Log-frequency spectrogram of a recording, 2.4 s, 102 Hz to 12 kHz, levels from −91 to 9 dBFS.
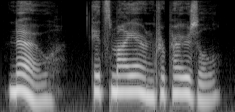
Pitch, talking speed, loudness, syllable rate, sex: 210 Hz, 130 wpm, -17 LUFS, 4.0 syllables/s, female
